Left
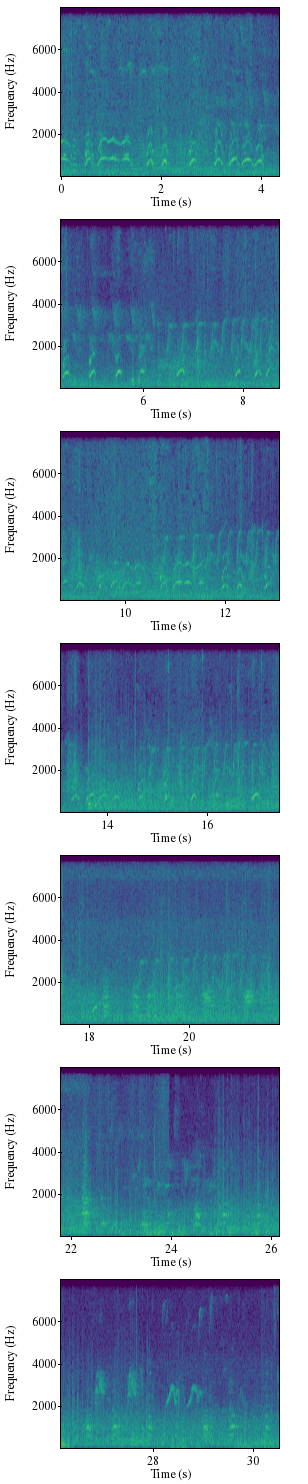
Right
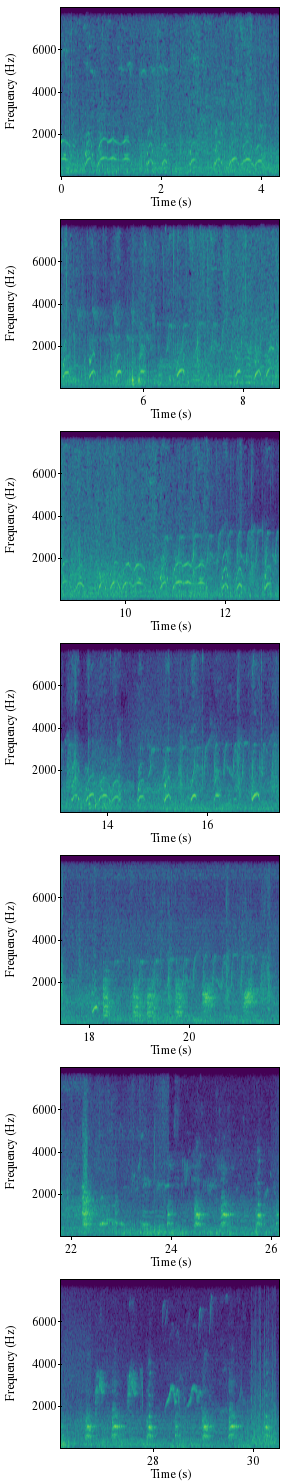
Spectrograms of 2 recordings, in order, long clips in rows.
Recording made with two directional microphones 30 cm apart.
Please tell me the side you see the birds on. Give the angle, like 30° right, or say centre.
centre.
